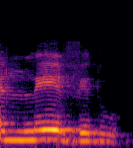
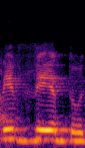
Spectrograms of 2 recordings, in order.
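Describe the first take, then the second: First: Levedo as LÊ-vedo, first syllable drawn out; stress on first syllable. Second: Levedo as le-VE-do, weight on VE, loud; stress on middle syllable. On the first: Teacher corrects the common error, levedo stressed on LE. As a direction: hit LE in levedo and let the rest fall. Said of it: "não, é levedo". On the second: Teacher quotes what people say, levedo stressed on VE. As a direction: push the VE of levedo as in the common error. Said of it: "o pessoal fala levedo". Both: Shown as a demonstration.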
